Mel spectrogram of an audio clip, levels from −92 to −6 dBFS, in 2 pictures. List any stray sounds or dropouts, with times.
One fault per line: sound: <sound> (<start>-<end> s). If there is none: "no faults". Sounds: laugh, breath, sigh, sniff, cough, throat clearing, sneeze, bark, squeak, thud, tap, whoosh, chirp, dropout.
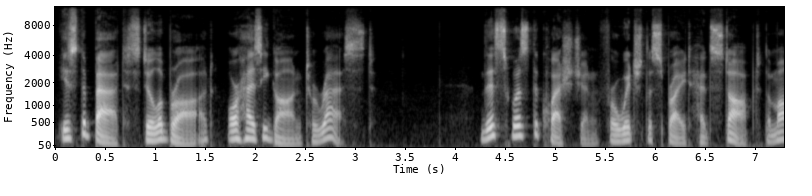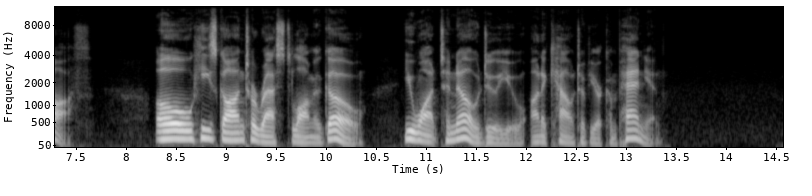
no faults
